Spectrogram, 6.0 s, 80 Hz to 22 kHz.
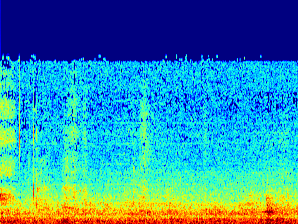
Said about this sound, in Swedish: Och då kommer du ut till järnvägsspår. Och det här är då spår 4A. Måste det vara. Här finns det en skylt också där det står: hej, ursäkta röran. Här bygger vi Karlstad resecentrum.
